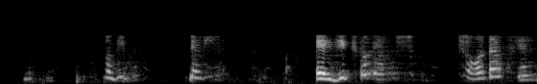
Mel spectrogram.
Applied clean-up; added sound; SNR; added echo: neural mask model DeepFilterNet 3.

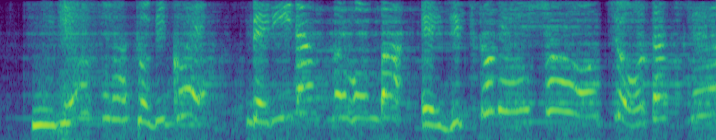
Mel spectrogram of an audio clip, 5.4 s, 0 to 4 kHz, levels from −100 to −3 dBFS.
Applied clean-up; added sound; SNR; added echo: neural separator model SepFormer DNS4.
